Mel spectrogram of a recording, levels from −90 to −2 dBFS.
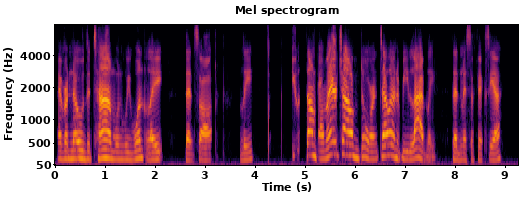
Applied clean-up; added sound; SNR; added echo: neural diffusion model UNIVERSE++.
